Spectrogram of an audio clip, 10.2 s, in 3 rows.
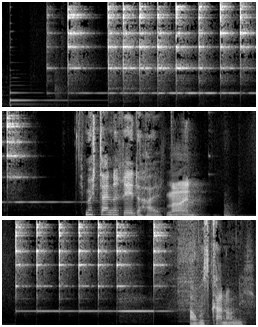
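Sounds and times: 
glasses clinking in a toast: 0:00.5 - 0:05.0, 0:06.9 - 0:09.5
speech: 0:04.5 - 0:06.1, 0:09.3 - 0:10.1.

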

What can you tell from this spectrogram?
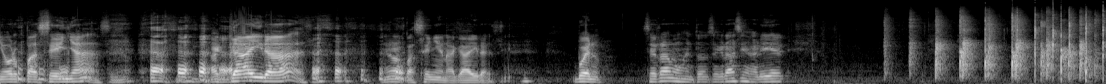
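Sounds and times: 
laughter: 0:00.0 - 0:04.3
speech: 0:00.0 - 0:08.1
small group applauding with crisp hand claps: 0:08.8 - 0:11.0.

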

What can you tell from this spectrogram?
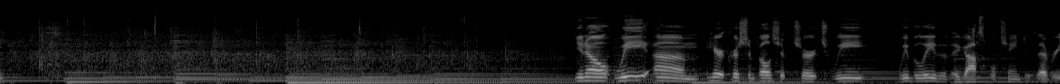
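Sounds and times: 
crowd applause: 0:00.0 - 0:05.7
speech: 0:05.8 - 0:10.6.

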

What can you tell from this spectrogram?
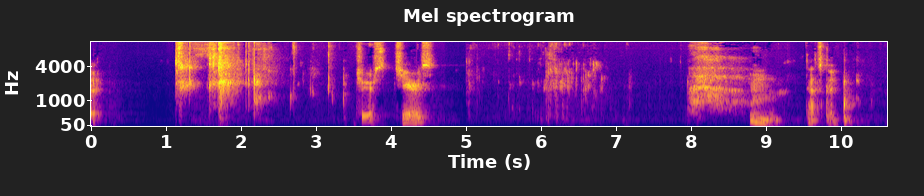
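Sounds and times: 
speech: 0:00.0 - 0:00.2, 0:03.6 - 0:04.6, 0:08.8 - 0:10.3
soda can cracking open: 0:01.1 - 0:02.5.

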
